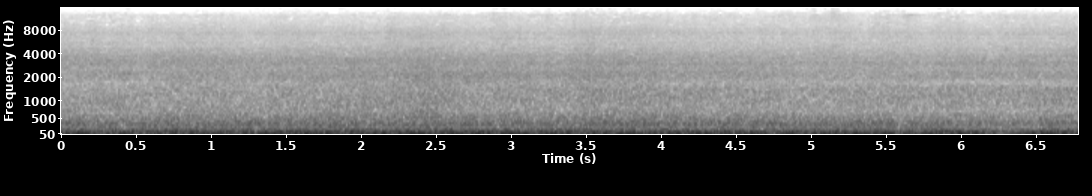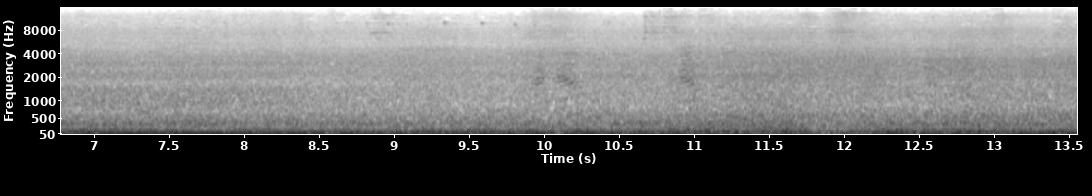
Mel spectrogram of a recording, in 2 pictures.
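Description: Train wheels clack and squeal over rail joints.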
